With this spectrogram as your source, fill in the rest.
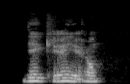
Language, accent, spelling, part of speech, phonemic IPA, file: French, Canada, décrirons, verb, /de.kʁi.ʁɔ̃/, LL-Q150 (fra)-décrirons.wav
- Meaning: first-person plural future of décrire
